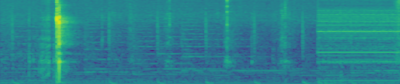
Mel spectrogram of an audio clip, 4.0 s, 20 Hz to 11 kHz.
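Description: One sharp plastic click about half a second in as a 3D-printed polycarbonate turbine blade is snapped into its housing, followed by a few faint ticks. A steady hum starts near the end.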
